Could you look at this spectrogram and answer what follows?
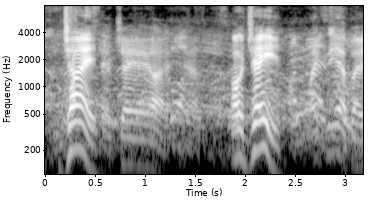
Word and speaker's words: Jai: Oh, Jai. Yeah, but it's pronounced Jai.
